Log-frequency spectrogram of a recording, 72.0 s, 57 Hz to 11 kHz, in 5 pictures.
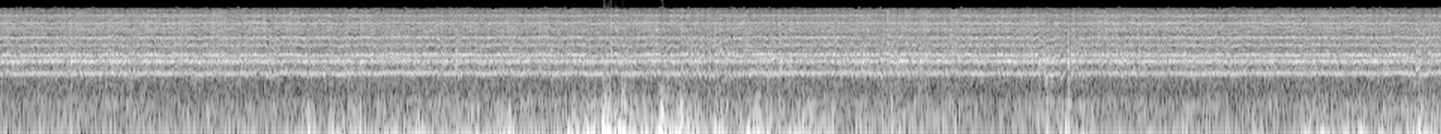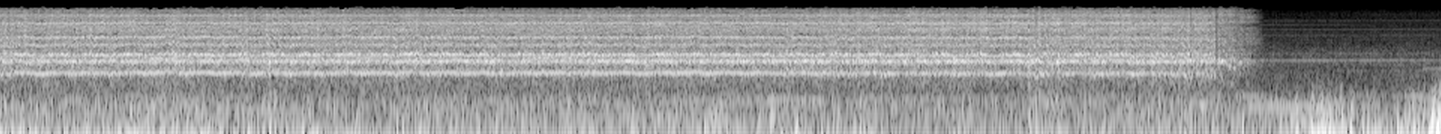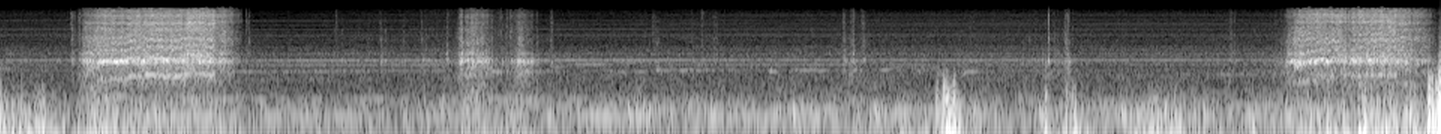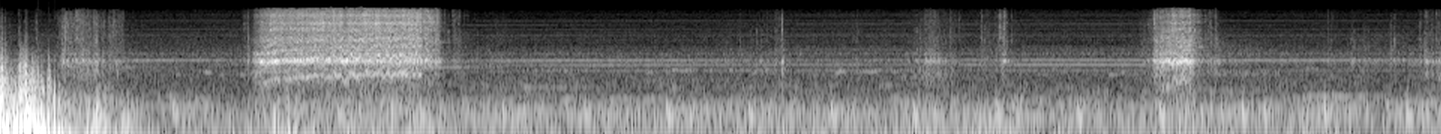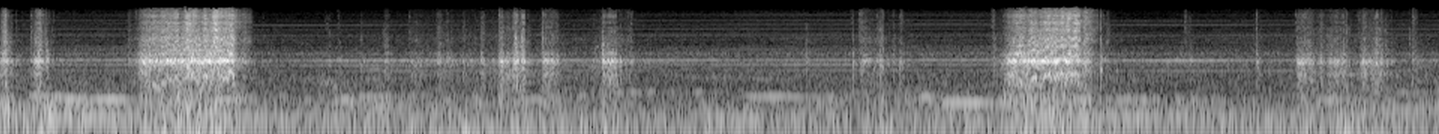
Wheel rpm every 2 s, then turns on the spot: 160, 160, 160, 160, 160, 160, 160, 160, 160, 160, 160, 160, 170, 60, 10, 80, 10, 0, 0, 0, 20, 60, 20, 110, 0, 0, 10, 20, 0, 40, 20, 10, 0, 20, 40, 10.
32-34 42-44 52-54 60-64 70-72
